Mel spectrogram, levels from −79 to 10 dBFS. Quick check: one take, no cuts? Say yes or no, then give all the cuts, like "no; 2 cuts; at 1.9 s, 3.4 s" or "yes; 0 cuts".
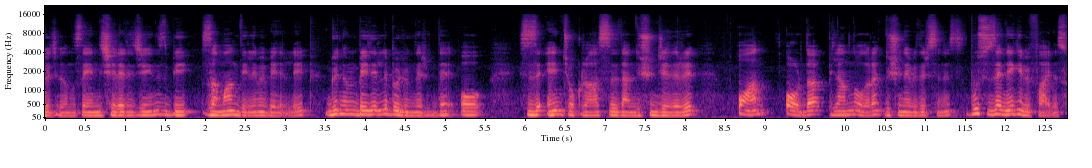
yes; 0 cuts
